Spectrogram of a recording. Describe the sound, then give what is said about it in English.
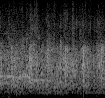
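Audience applause welcoming a pastor to the stage: sustained, even clapping from many hands, fairly soft and continuous throughout, with no single claps standing out. “Yeah, let's give Billy a hand as he's coming up. Let's give him a warm icon welcome.”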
